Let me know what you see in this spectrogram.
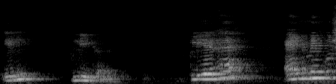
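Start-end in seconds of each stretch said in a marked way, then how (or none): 0.0-1.1 slow dictation. Shown as a demonstration. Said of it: "दो बार sound है तो दो बार एल बनेगा".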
